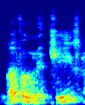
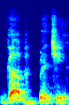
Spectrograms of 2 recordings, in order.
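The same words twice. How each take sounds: First: Government is said with all its syllables. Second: Government is said as 'gubment', with a B. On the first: The speaker calls it wrong. "if you say government cheese, just know we low key want to stab you" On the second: The speaker calls it right. "one other pronunciation that's acceptable, and that's government cheese with a B"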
